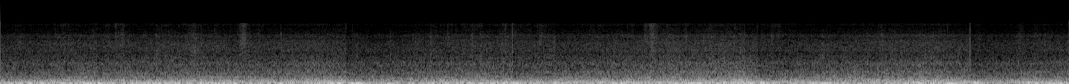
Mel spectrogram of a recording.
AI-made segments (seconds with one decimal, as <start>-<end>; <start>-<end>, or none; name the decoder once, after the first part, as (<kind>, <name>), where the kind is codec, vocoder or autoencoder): none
